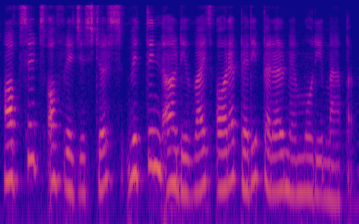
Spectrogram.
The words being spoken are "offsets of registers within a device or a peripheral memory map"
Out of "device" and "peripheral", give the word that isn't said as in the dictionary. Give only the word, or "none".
peripheral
